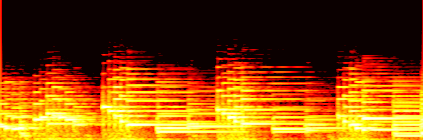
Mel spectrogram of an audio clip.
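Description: Solo piano music: a melody over sustained chords, with fresh notes and chords struck about a second and a half in and again near the end.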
